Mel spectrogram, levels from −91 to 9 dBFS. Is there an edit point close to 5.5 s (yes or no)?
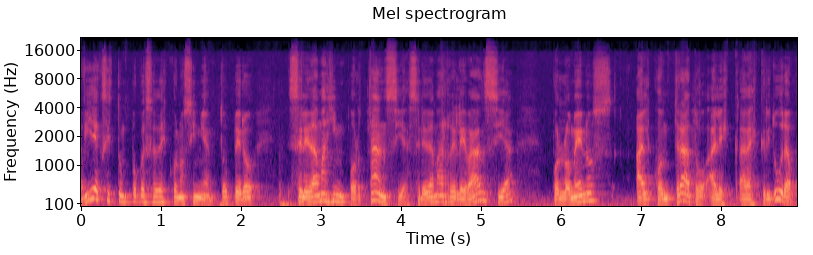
no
